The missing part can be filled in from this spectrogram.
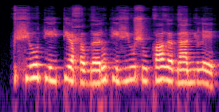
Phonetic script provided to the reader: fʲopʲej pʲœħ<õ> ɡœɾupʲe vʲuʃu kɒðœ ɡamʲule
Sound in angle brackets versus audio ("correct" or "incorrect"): incorrect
